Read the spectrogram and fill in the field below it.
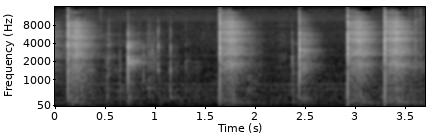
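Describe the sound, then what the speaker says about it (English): A screwdriver driven at an angle to bang a star washer up tight on a Pro-Pruner P100/P50 pruner bolt: several sharp metallic knocks separated by scraping rasps, close and fairly quiet, with no one speaking. "And then bang that star washer up."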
